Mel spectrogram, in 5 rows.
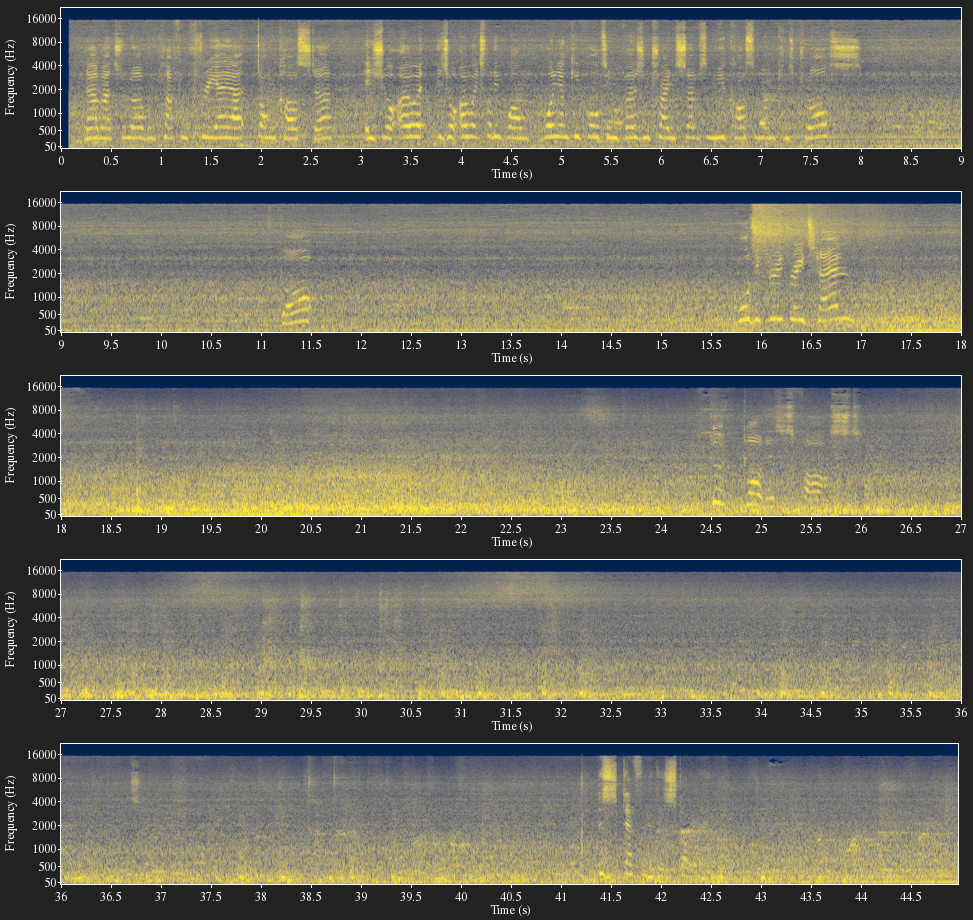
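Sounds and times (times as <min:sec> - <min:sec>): railway platform hiss: 0:00.1 - 0:44.9
train wheels rumbling: 0:00.1 - 0:44.9.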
